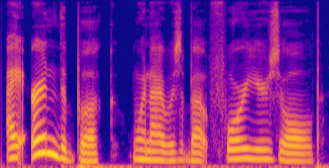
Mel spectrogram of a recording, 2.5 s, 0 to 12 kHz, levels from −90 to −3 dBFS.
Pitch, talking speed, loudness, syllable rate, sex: 190 Hz, 265 wpm, -18 LUFS, 5.9 syllables/s, female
